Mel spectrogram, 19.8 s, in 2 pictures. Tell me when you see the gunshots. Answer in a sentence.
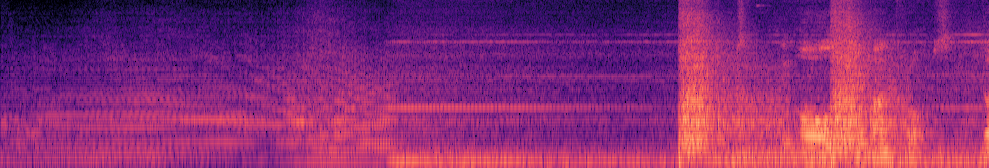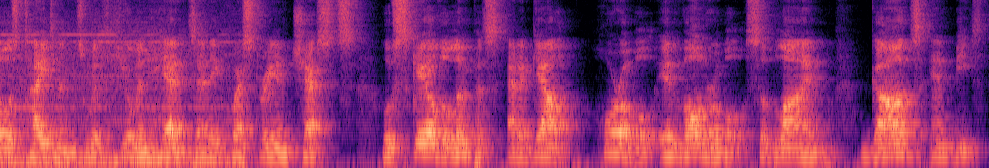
The gunshots can be heard from 6.8 to 9.2 s.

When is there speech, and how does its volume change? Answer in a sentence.
You can hear the speech from 7.2 to 19.7 s, at a steady volume.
